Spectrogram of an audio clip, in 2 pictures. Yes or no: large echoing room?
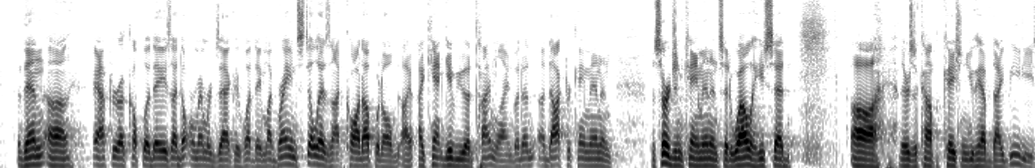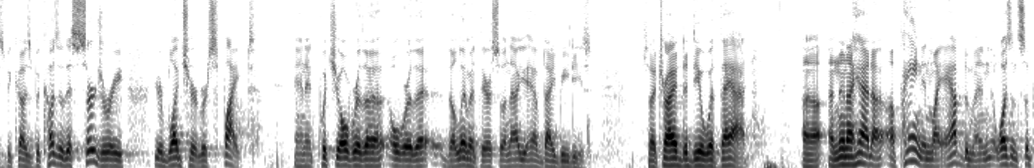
yes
